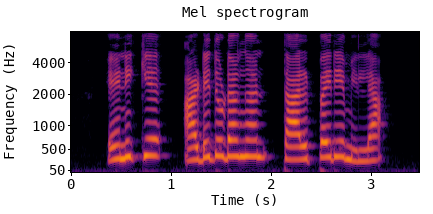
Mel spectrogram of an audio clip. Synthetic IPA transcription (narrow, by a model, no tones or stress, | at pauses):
e̞nikʲːɨ | ɐɽit̪̬uɽɐŋːaːnt̪aːlpɐɾjɐmilːɐ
